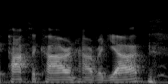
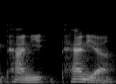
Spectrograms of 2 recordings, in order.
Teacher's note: a lot of British dialects, like some American ones, are non-rhotic, which means they do not pronounce their R's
